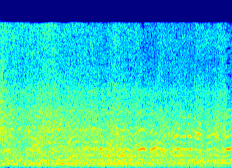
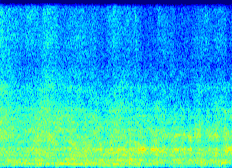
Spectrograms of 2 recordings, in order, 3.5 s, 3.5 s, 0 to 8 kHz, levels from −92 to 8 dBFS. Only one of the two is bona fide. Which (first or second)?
first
